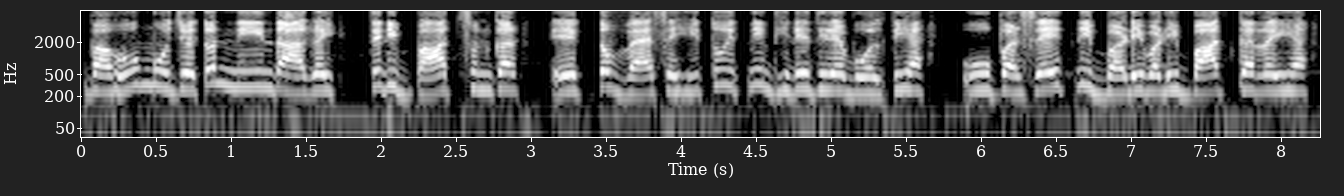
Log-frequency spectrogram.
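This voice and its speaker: An impatient, sharp-tongued mother-in-law nags and scolds, voiced by a woman. The voice is high-pitched, over faint background music in this animated tale. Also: unhurried, hardly any pauses, no room sound. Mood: scolding. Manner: scolding, nagging. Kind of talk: animated moral story dialogue.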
